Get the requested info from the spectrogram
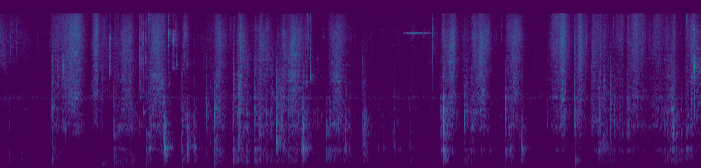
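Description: A silicone spatula scraping and knocking around the inside of a plastic jug in a quick, irregular run of scrapes and clicks, starting about a second in, as the last of the lye solution is emptied into the oils.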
